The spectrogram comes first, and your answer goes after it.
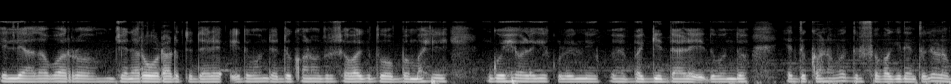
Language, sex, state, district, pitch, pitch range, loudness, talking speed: Kannada, male, Karnataka, Raichur, 135 Hz, 130-135 Hz, -17 LUFS, 125 wpm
